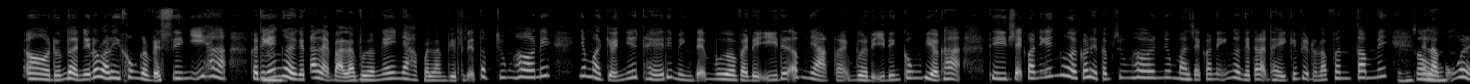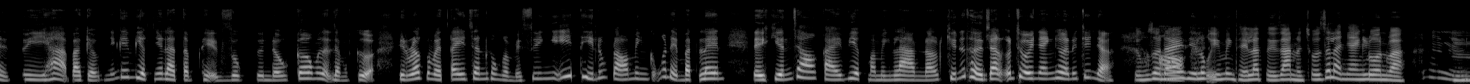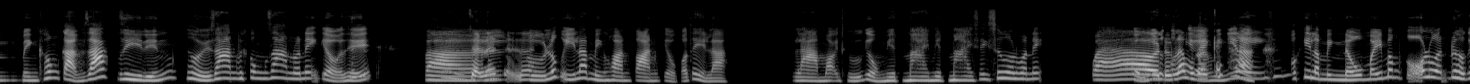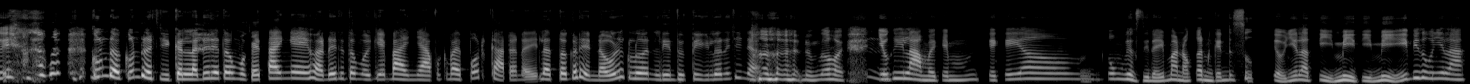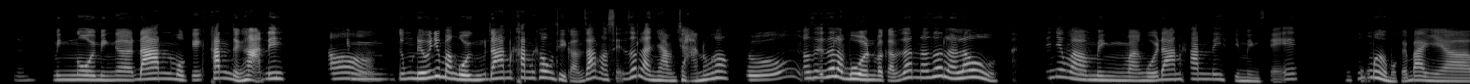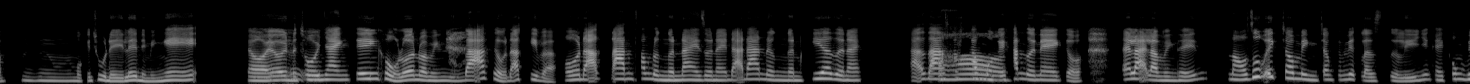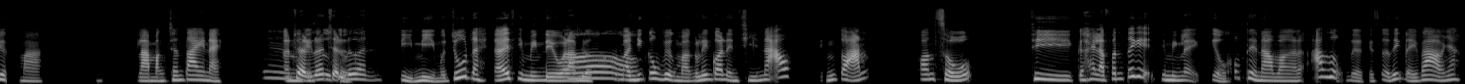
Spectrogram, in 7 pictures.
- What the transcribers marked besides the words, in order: tapping; chuckle; chuckle; laughing while speaking: "ấy"; laugh; in English: "podcast"; laugh
- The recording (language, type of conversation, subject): Vietnamese, podcast, Bạn làm gì để dễ vào trạng thái tập trung cao độ khi theo đuổi sở thích?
